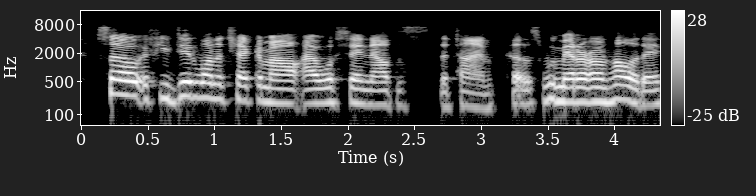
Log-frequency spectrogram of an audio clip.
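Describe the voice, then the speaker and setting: A woman at a medium pitch and fairly quick pace, with a bright, sharp tone and a quiet background. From US, Egyptian family. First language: Arabic (Egyptian dialect). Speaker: fragrance YouTuber. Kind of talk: casual chat. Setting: livestream.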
